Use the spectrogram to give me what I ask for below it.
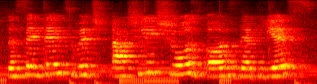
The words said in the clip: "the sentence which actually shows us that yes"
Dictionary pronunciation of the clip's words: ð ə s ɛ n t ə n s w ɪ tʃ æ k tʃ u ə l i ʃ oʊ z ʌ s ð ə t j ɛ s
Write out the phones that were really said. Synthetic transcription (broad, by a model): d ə s ɛ n t ə n s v ɪ tʃ æ k tʃ u ə l i ʃ oʊ z ʌ s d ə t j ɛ s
